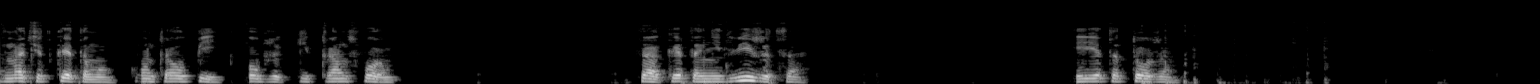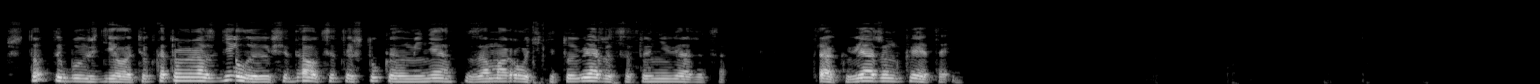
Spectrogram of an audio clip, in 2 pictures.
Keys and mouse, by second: 0.2 shift+click, 5.0-6.3 drag, 7.2 ctrl+z, 8.9 click, 10.2 click, 11.8 ctrl+z, 13.2 ctrl+z, 20.8 ctrl+p, 27.0-27.8 middle drag, 28.9 middle click.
